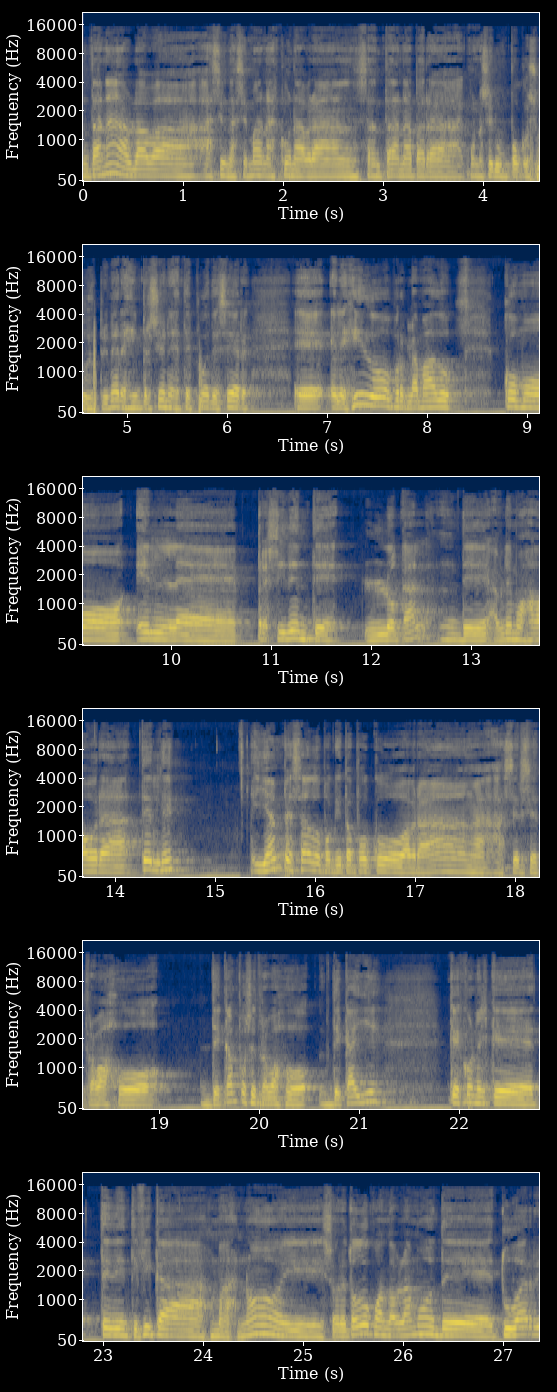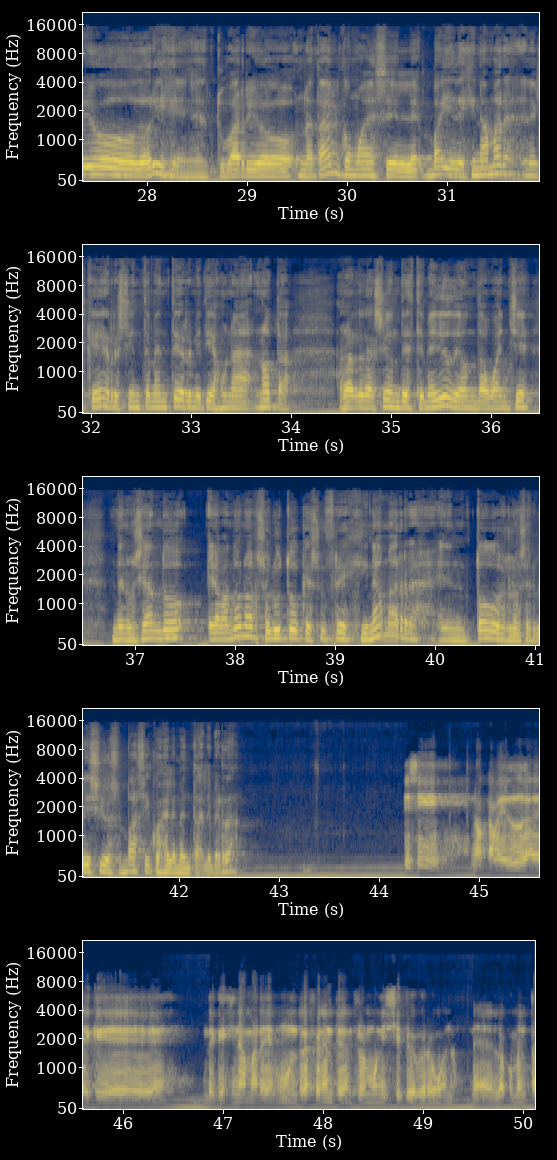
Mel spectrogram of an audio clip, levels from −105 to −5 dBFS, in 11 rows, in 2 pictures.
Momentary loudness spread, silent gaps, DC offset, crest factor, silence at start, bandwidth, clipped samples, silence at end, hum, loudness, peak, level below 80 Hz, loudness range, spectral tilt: 9 LU; none; under 0.1%; 14 dB; 0 s; 16 kHz; under 0.1%; 0 s; none; -24 LUFS; -10 dBFS; -46 dBFS; 5 LU; -6 dB/octave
